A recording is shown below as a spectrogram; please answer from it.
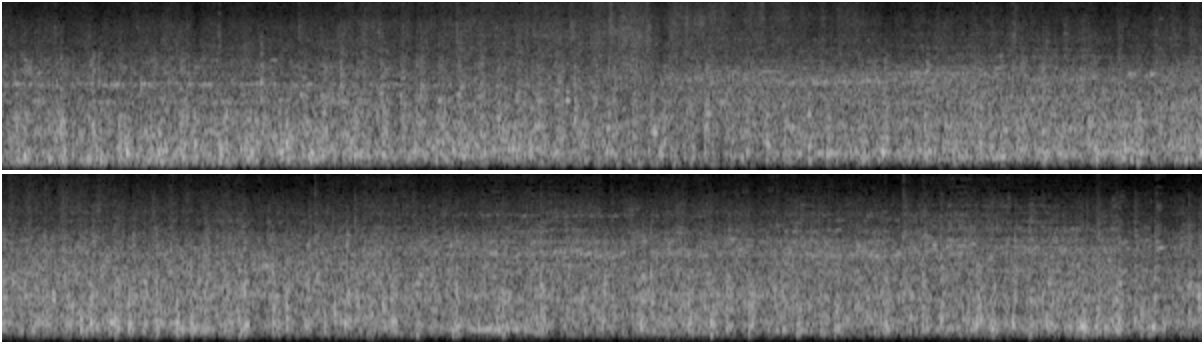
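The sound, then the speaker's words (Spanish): Train departing a station in Australia: a loud, continuous rumble with steady clickety-clack of wheels on rails and a broad hiss, holding an even level for the whole stretch. “Saliendo de la estación de Mockleford, Australia.”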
